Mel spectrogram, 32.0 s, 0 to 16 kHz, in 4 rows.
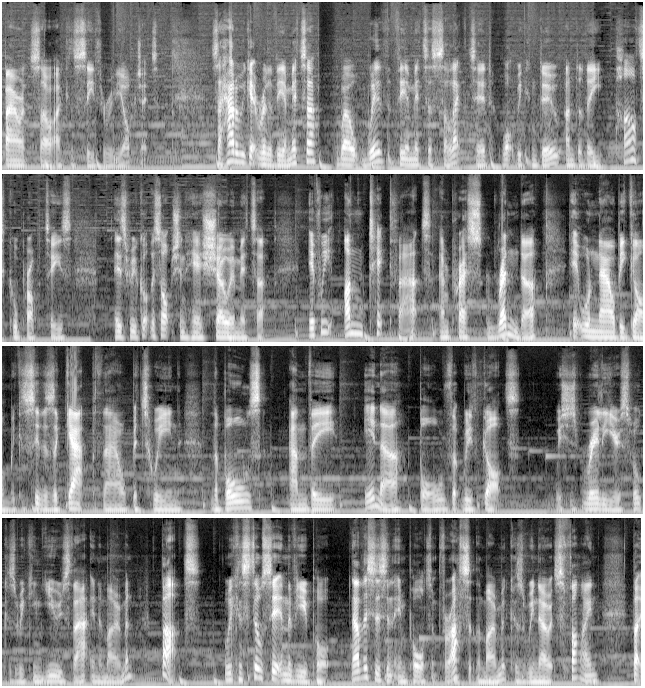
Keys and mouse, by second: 4.8 click, 7.5 click, 12.2 click, 14.0 F12.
